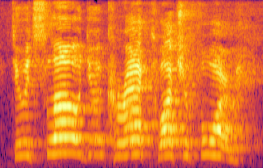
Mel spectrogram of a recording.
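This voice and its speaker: A man's extremely high-pitched voice at a very slow pace, with audible room echo. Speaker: physical education teacher. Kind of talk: exercise tutorial. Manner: panting, halting.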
